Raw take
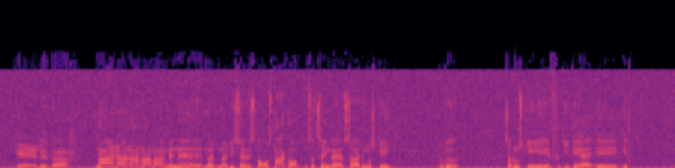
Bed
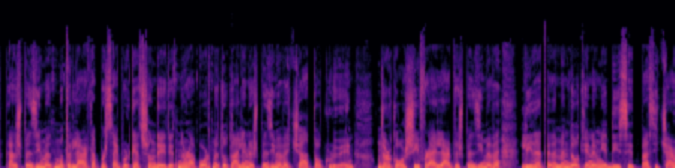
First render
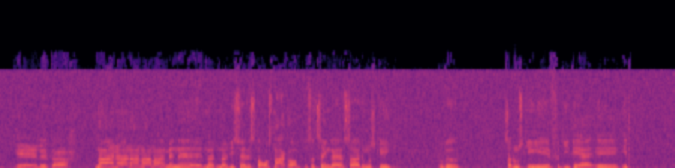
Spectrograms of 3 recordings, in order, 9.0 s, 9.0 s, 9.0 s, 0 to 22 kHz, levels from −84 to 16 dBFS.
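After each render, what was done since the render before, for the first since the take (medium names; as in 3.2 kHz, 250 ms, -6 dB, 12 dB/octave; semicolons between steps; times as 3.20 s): hum notches 60/120/180/240 Hz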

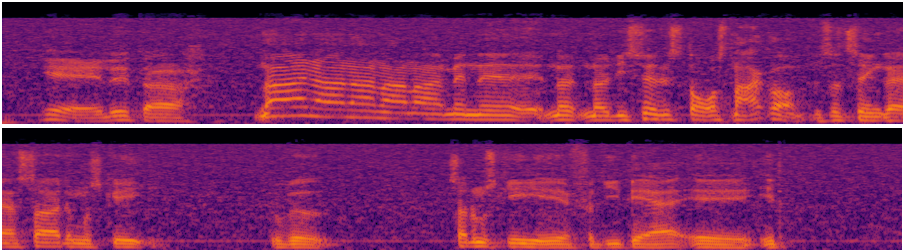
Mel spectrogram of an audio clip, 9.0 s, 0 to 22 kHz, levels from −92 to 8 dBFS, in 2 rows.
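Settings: noise reduction 12 dB, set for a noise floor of -31 dBFS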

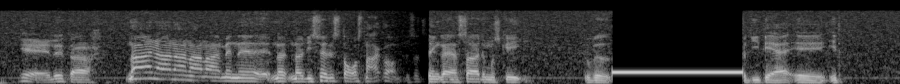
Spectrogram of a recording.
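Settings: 3.13–4.29 s: fade out; 6.12–7.43 s: bleep 568 Hz -12.5 dBFS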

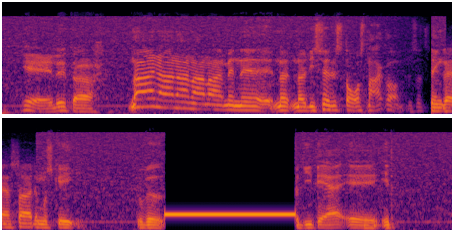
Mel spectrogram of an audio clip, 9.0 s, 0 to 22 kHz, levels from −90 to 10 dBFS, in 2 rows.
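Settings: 4.43–4.84 s: distance through air 250 m; 7.63–8.12 s: bass shelf 200 Hz -10.5 dB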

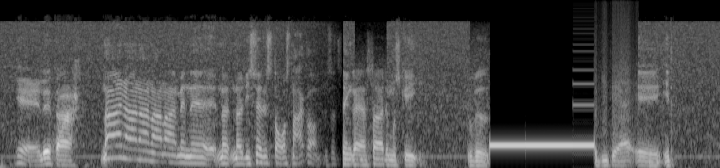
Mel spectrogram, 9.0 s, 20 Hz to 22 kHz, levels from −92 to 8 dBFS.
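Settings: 0.49–0.95 s: peaking EQ 280 Hz -> 2 kHz +13 dB; 5.87–6.57 s: distance through air 100 m; 7.16–7.98 s: median filter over 25 samples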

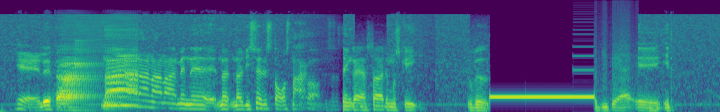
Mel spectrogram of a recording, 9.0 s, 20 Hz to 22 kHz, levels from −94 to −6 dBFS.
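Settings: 0.71–1.73 s: flutter echo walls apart 5.1 m, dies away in 1 s; 3.69–4.32 s: doubling 46 ms -4 dB; 4.99–5.44 s: fade out, to -8 dB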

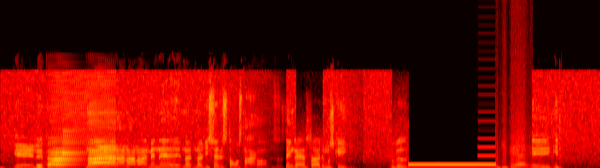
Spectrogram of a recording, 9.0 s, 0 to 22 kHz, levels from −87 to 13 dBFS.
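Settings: amplifier tone stack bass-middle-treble 10-0-10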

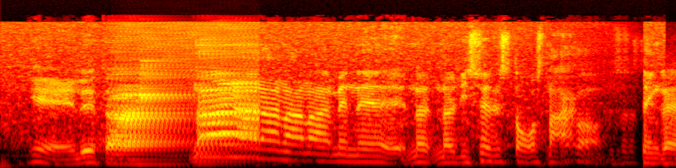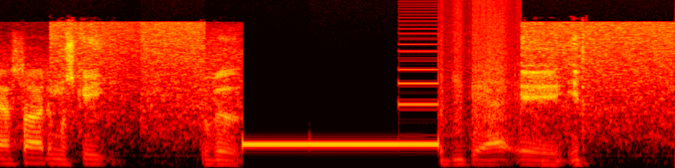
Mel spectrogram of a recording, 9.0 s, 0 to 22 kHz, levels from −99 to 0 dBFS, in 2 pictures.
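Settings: high-pass 360 Hz 6 dB/octave; tilt EQ +3.5 dB/octave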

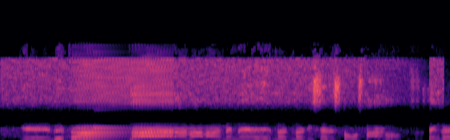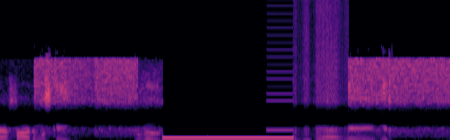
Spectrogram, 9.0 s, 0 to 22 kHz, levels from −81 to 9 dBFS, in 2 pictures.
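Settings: Chebyshev band-stop 1.9–6.1 kHz, order 4; tilt shelf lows +4.5 dB, about 640 Hz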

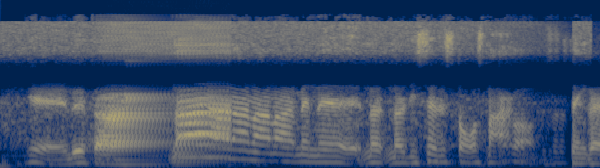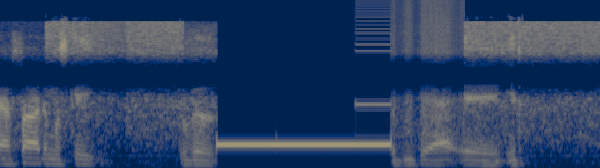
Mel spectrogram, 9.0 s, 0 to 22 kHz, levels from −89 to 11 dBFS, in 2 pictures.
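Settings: trim +7.5 dB; peak limiter -3 dBFS, peak gain reduction 3 dB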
